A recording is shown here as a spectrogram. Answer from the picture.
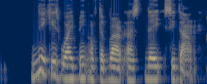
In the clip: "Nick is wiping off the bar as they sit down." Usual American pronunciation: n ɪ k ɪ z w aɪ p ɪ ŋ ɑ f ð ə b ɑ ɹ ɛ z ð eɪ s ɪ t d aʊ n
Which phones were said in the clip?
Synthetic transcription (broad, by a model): n ɪ k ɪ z w aɪ p ɪ ŋ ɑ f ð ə b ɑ ɹ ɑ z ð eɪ s ɪ t d aʊ n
